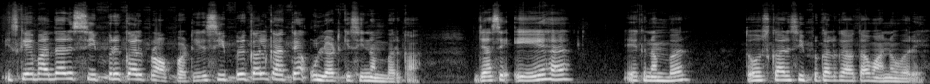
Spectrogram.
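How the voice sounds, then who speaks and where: A woman's voice: mid-range voice, moderate pace, a little mellow. A woman with a Pakistani Urdu accent teaching a math lesson, patiently explaining each step and pointing at the board as she goes. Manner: patient, stepwise explanation with frequent pointing words.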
